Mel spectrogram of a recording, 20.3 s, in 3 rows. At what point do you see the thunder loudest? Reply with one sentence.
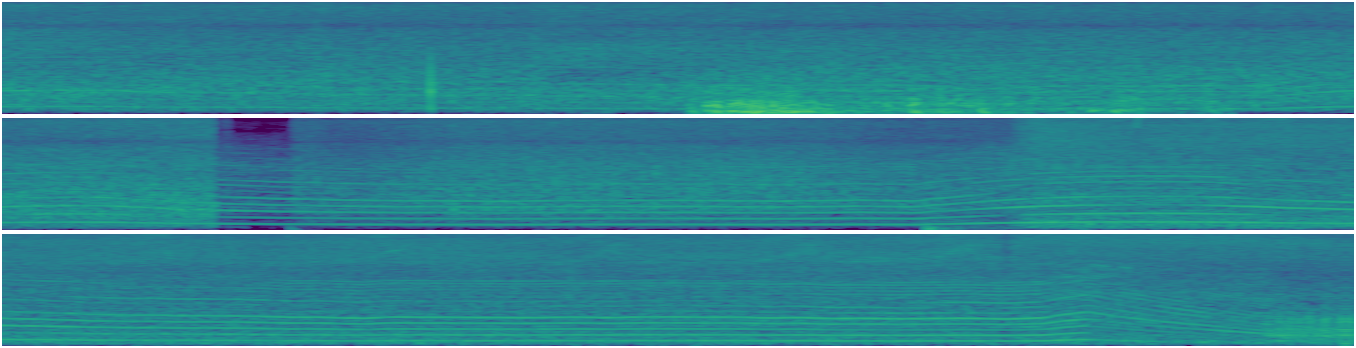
The volume of the thunder peaks at 4 seconds.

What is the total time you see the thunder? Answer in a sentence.
The thunder can be heard for 3 seconds in total.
